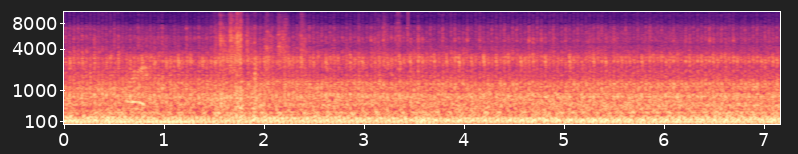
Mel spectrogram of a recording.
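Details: Yanmar diesel (used to unload a hit-and-miss engine) cold-started at about 48°F without glow plugs or thermal start: catches and settles into a steady low idle clatter, no misfires or hunting; healthy.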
